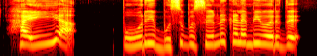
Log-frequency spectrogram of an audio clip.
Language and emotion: Tamil, happy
